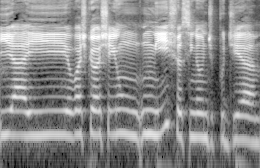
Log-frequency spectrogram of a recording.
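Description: A woman with a gaúcho accent, a bright, sharp tone, a fairly high pitch and a moderate pace. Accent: Bagé (gaúcho). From Bagé, Rio Grande do Sul, southern Brazil. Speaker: musician and music researcher. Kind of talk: interview.

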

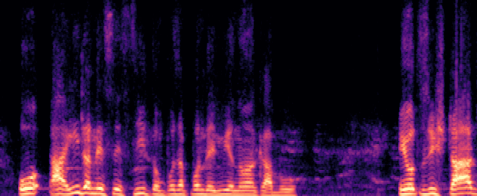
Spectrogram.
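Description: This man speaks at a high pitch. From Rio Grande do Norte, Brazil (Natal). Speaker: social movement activist. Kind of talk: prerecorded talk.

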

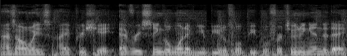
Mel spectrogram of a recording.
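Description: Music in the background beneath a man's medium-pitched speech at a moderate pace. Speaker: podcast host. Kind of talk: casual, profane.

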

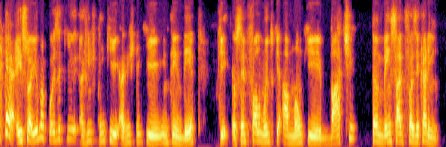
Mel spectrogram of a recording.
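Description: The speaker has a southern Brazilian accent and a moderate pace. Pitch variation is ordinary, and the background is quiet. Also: man, fairly high pitch for a man. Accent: gaúcho Brazilian Portuguese. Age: 40s. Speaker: sports radio journalist. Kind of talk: casual interview.

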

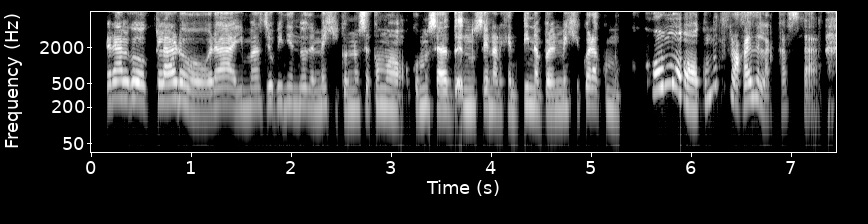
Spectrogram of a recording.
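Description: At a very fast pace, a woman talks in a medium pitch with ordinary pitch variation, the sound dry and close with no echo. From Mexico. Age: 30s. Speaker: digital nomad, content creator. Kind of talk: interview conversation.

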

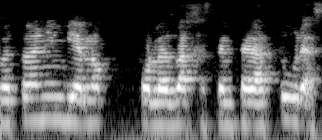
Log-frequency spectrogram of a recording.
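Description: The woman has a normal speaking voice, pitched in the medium range with ordinary pitch variation. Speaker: Mexican expat guest. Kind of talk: casual chat.

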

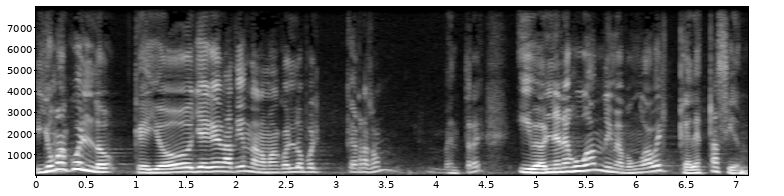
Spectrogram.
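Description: With a Puerto Rican accent, a man talks at a fairly quick pace in a high pitch and with lively intonation. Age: 30s. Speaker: podcast co-host. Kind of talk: casual chat.

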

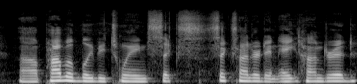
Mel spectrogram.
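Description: An unremarkable speaking voice from a man with an American accent, fairly high in pitch with fairly even intonation, over a quiet background. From Pennsylvania, Pittsburgh area. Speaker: homeless advocacy nonprofit director. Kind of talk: radio interview.

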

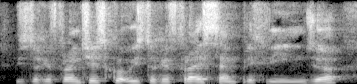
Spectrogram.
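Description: Amid noticeable background noise, a man talks at a very fast pace with a fairly high pitch. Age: young. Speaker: podcast co-host, university student. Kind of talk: casual chat. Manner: animated.

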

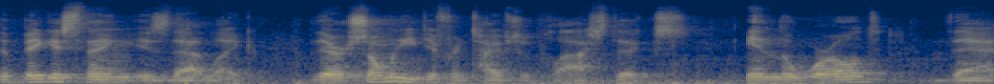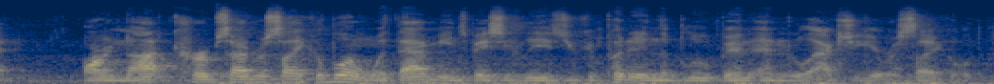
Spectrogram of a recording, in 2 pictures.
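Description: With an American accent, a man speaks at a very fast pace in a medium pitch with ordinary pitch variation, and audible room echo can be heard. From New York City. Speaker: engineering student. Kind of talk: podcast interview.

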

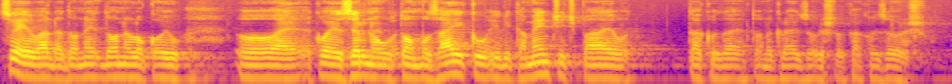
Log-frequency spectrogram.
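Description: In a room with audible echo, a man speaks at a moderate pace with a fairly low pitch, a dark, mellow tone and monotone, flat intonation. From Croatia, Zagorje region. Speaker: entrepreneur and company founder. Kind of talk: interview. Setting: on location at company site. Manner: halting.

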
